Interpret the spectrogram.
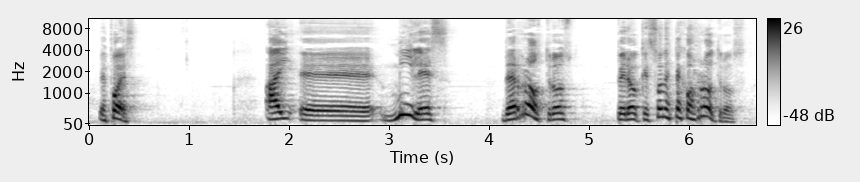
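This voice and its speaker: A man teaching poetry, walking his students through a poem step by step and often asking them to look closely at what he points out. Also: high-pitched. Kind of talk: explanatory lesson on a poem.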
